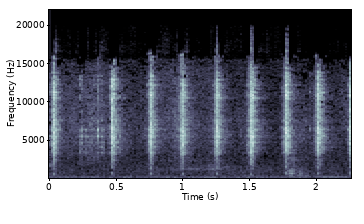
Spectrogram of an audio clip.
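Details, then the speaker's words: Speedometer from a 1968 Volkswagen Type 3 Fastback that seized and snapped its cable: sharp regular ticking about four times a second as the gauge is spun by hand, its lubrication dried out. "yeah that's that awful sound that's exactly what it was doing all the lube dried out"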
